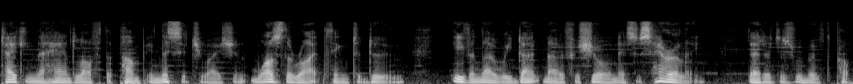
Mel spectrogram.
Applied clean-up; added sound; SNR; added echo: neural separator model SepFormer DNS4.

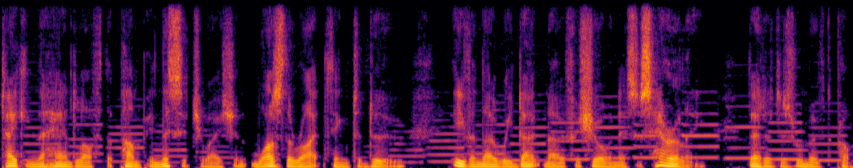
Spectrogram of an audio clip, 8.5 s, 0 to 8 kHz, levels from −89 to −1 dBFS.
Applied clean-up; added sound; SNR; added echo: classical method spectral subtraction.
